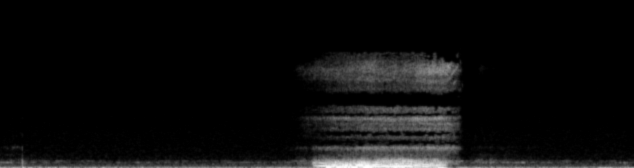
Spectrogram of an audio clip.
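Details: Senior female fawn pug Maria, aged thirteen, at home in Japan: a single loud snore lasting about a second and a half, harsh and fluttering with a faint whistled overtone, then quiet breathing and room hum.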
